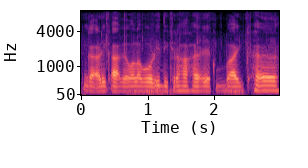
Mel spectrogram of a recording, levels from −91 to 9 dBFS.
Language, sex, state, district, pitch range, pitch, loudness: Hindi, male, Jharkhand, Garhwa, 120-130 Hz, 125 Hz, -19 LUFS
